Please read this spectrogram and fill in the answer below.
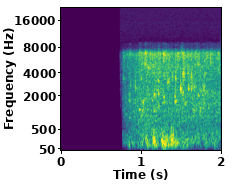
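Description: Water trickling and splashing steadily into an aquaponics fish tank from the outflow of a homemade swirl filter, starting about three-quarters of a second in. A short bump sounds a little after a second.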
